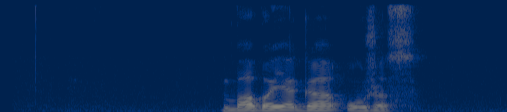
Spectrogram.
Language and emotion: Russian, neutral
